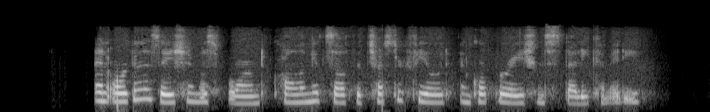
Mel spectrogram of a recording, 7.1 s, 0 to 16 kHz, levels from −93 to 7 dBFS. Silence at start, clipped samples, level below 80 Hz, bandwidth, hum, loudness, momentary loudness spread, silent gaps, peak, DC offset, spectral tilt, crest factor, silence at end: 0.95 s; under 0.1%; -62 dBFS; 7.4 kHz; none; -22 LUFS; 11 LU; none; -2 dBFS; under 0.1%; -4 dB/octave; 20 dB; 0.7 s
